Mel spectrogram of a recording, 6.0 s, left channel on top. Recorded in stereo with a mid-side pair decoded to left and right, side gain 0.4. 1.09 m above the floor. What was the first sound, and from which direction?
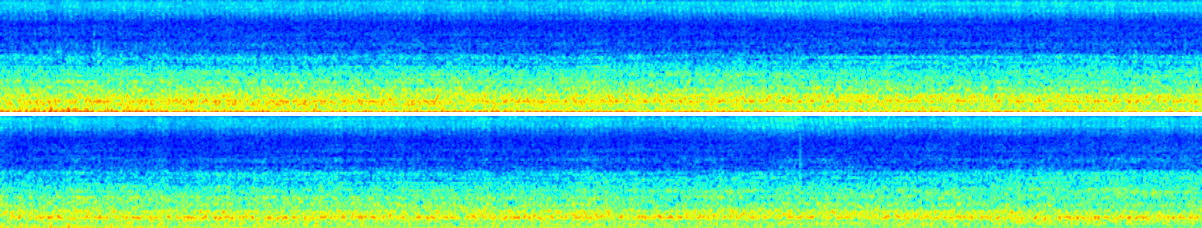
A vehicle, 65° left.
